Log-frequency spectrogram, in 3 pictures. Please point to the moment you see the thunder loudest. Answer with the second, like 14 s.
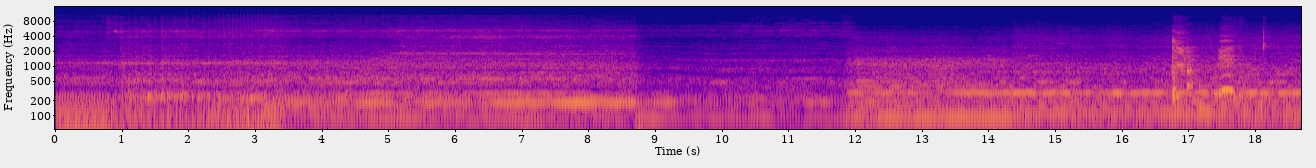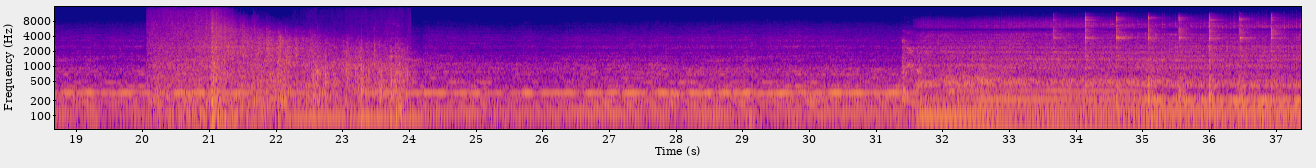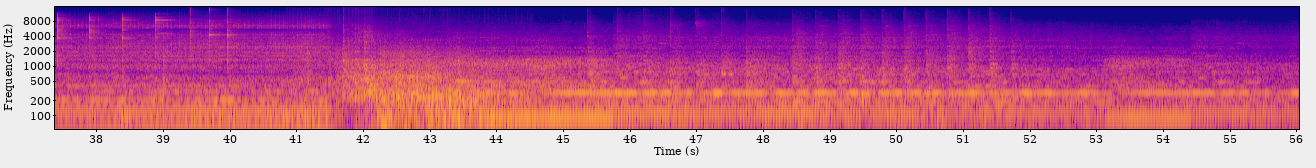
43 s.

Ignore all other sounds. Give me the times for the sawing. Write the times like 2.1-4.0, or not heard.
not heard.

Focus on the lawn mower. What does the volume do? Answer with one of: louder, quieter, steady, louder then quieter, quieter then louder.
louder.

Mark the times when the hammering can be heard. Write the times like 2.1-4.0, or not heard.
33.6-40.1, 45.2-51.9.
